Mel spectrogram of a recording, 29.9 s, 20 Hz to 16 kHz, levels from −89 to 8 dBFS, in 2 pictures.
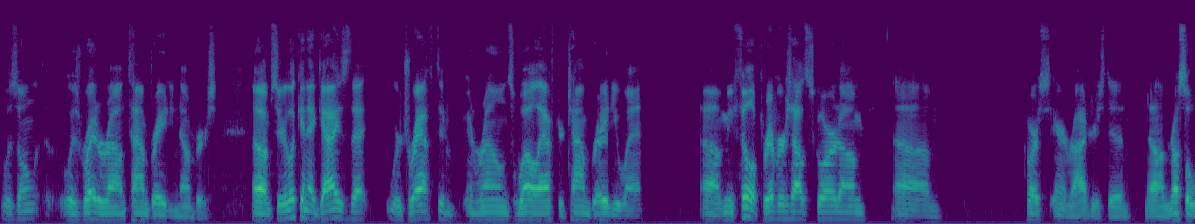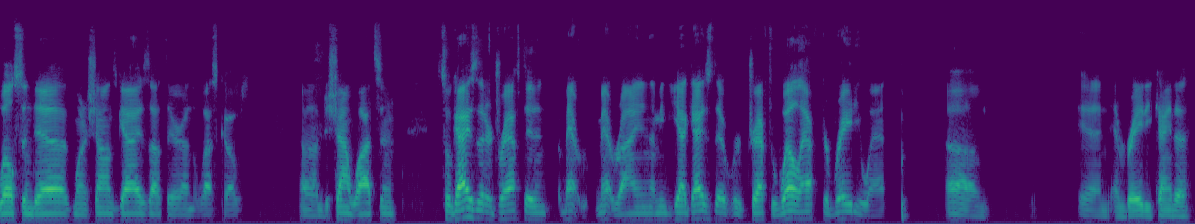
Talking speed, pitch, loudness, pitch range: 160 wpm, 100 Hz, -31 LUFS, 85-105 Hz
